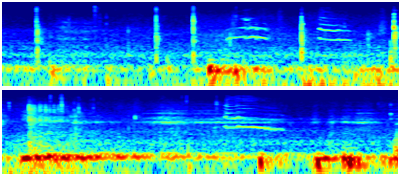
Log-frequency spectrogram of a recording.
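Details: Kittens of the cat Gaia, wound up at bedtime indoors by a space heater being plugged in; a few short high mews, one every second or so, amid clicks, bumps and a low rumbling hum.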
